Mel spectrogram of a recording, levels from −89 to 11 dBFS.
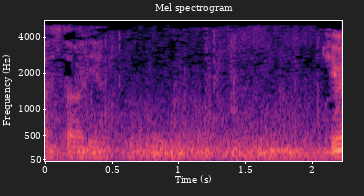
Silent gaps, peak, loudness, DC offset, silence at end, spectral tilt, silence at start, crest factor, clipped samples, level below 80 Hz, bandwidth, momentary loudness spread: none; -4 dBFS; -26 LUFS; under 0.1%; 0 s; -9 dB/octave; 0 s; 18 dB; under 0.1%; -42 dBFS; 5.2 kHz; 3 LU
